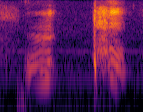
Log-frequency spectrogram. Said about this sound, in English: I'm sorry. I'm coughing.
